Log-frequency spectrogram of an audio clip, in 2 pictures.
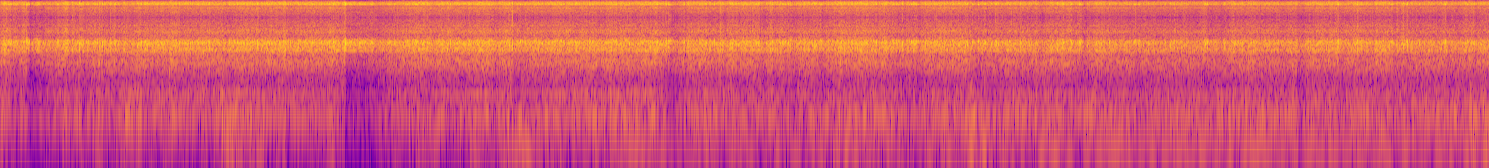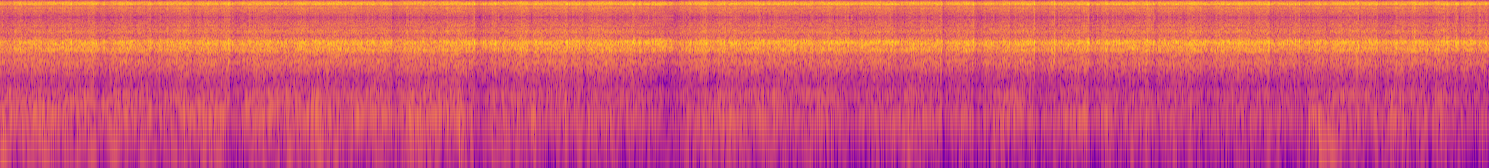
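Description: A car driving steadily at highway speed: a constant mix of engine drone and tyre and road noise, with no revving.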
